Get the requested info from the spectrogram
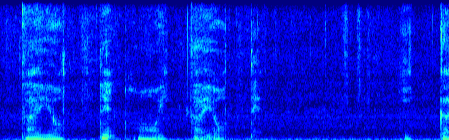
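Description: A person's voice in four short, quiet utterances in the first half, too brief or soft for any words to be caught, over a faint steady low hum.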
